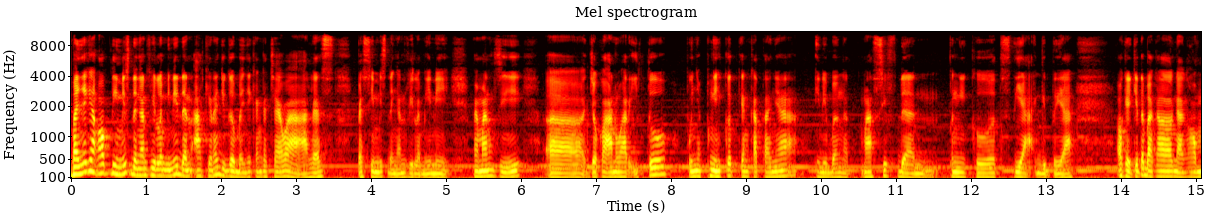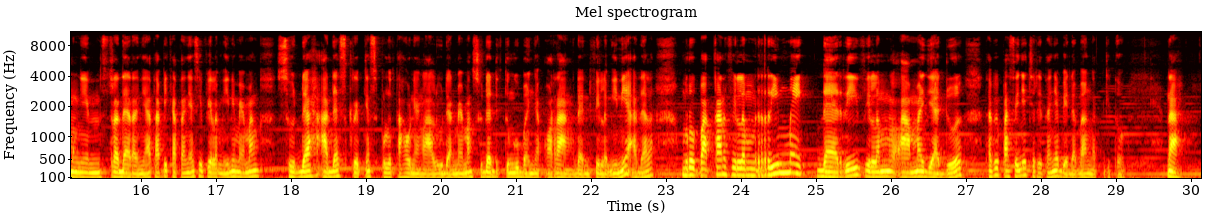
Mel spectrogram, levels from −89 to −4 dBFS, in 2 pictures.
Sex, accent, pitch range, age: male, native, 95-125 Hz, 20-39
